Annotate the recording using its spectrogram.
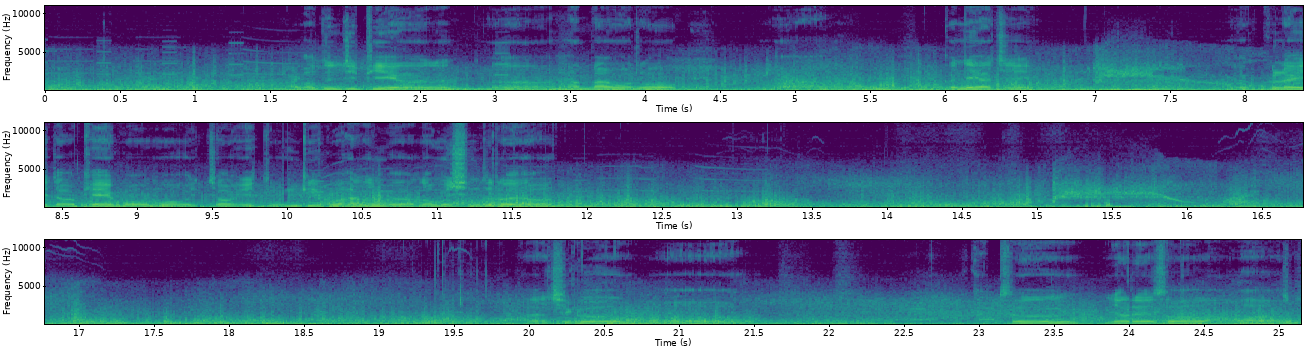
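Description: Wind roars and buffets steadily in the open air.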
